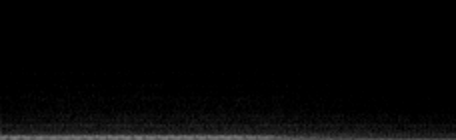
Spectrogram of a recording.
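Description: Mobile phone ringing with an incoming call: a steady electronic ring tone that fades away after about a second and a half as the ringer is turned down.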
